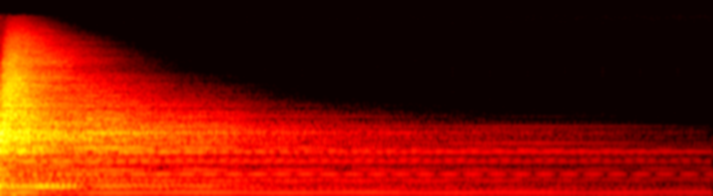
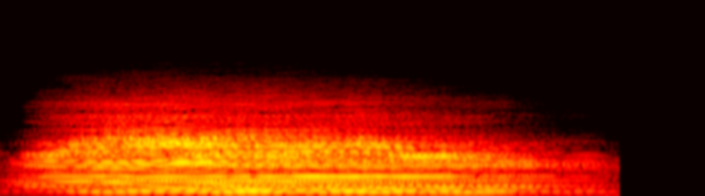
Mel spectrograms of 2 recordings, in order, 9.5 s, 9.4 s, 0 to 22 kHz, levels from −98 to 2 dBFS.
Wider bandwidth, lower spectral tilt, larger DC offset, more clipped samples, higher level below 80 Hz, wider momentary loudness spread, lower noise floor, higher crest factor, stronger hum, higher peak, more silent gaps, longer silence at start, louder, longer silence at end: first, 16 kHz vs 4.1 kHz; second, -0.5 dB/octave vs -12 dB/octave; neither; neither; about the same, -54 dBFS vs -58 dBFS; first, 28 LU vs 15 LU; second, -65 dBFS vs under -90 dBFS; first, 26 dB vs 16 dB; neither; first, 0 dBFS vs -14 dBFS; neither; second, 0 s vs 0.25 s; first, -19 LUFS vs -28 LUFS; first, 6.3 s vs 1.5 s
